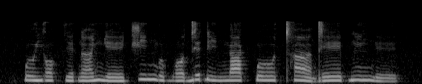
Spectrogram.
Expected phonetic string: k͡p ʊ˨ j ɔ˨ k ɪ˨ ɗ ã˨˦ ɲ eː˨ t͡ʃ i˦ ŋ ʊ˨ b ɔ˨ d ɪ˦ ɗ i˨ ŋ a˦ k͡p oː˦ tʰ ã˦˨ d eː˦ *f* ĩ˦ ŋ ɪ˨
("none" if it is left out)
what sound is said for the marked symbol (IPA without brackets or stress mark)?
ɓ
